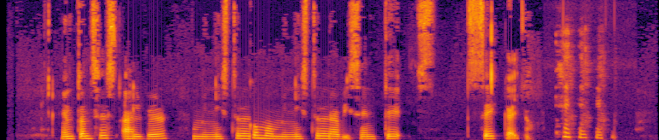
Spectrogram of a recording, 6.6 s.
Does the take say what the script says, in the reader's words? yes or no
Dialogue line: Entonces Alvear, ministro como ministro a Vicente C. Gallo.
yes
